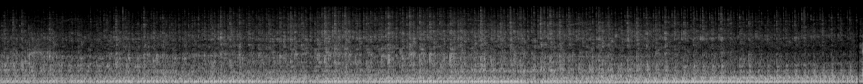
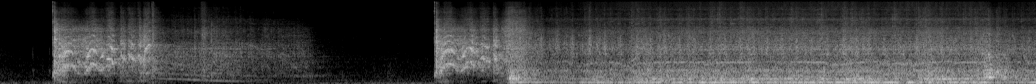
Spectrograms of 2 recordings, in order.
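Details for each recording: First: 1969 Dodge Charger V8, original engine first fired up after sitting for years: steady even low burble at idle with no knocks or misses; runs smoothly. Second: 1969 Dodge Charger after sitting for years, fresh cam swap still on break-in oil, new fuel system, timing never dialed in: long crank, brief catch that dies, then an uneven lumpy idle; owner suspects the carburetor.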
